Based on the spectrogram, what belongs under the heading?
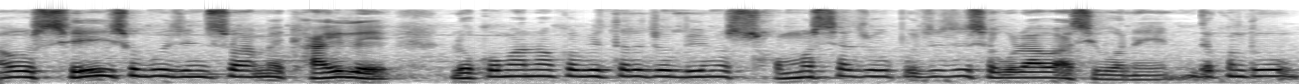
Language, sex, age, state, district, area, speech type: Odia, male, 60+, Odisha, Jajpur, rural, spontaneous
